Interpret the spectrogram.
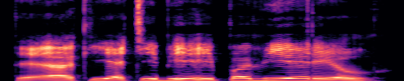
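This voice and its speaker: A man reading an audiobook, voicing an enraged young man who snarls and shouts curses. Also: on the high side, a little slow, dry recording, phone-quality sound, voice pushed up. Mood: snarling. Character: enraged young man, bound and gagged, cursing.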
